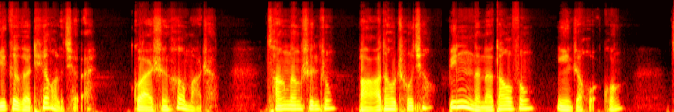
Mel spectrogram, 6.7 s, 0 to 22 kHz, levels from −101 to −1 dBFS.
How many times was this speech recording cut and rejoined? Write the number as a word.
one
